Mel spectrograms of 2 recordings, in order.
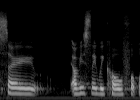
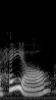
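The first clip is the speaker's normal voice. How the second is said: lightly mock American Southern greeting, higher and louder; American southern accent; 4 semitones higher, 6 dB louder than usual. Australian joking to the audience about southern accents, mock American Southern accent. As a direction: put on a Southern US drawl for a moment. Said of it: "I have a southern accent".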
